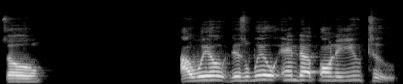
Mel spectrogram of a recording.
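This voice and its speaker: Answering viewer questions during his spiritual live stream, a man talks in loose slang with an easygoing, conversational manner. His voice sits high and his pace is slow.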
